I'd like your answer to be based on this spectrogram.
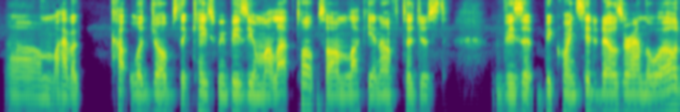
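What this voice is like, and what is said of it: Australian accent. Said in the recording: “I'm very Australian, as the accent probably gives it away.”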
